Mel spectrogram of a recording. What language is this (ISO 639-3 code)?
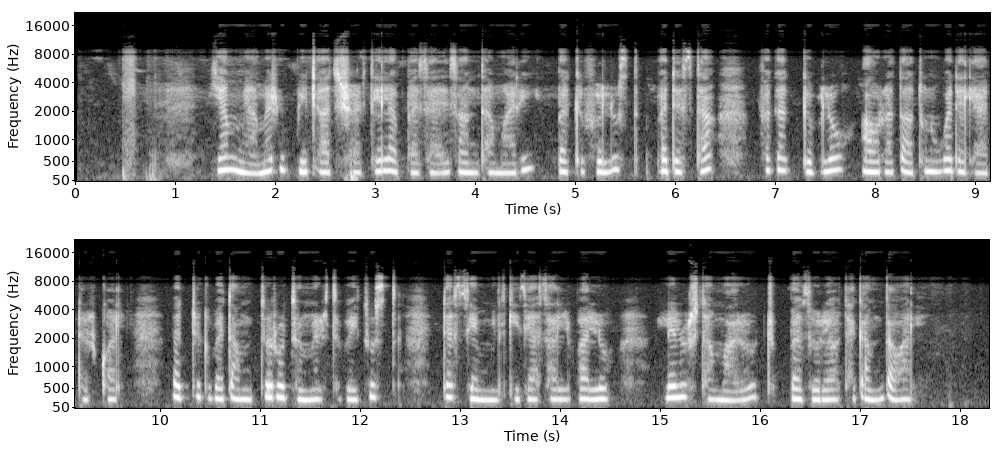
amh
